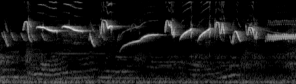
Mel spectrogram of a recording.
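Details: Rolling song of a Yellow-fronted canary, played to prompt lazy Mozambique canaries to sing. Bright, high whistled notes and a long rising slur are followed by a quick run of chirpy, descending phrases.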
